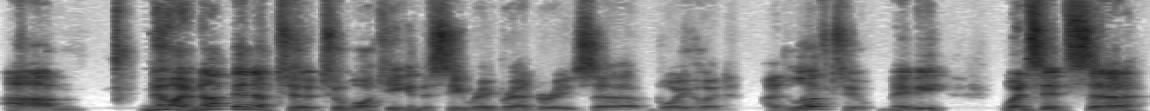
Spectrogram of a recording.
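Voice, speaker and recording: Male radio presenter as interview guest: conversational, medium pitch, reflective and measured. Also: very animated. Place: recorded virtual session.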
